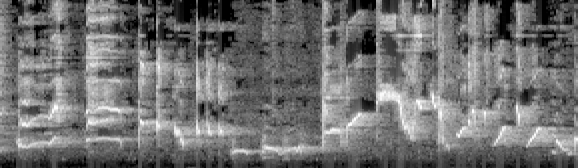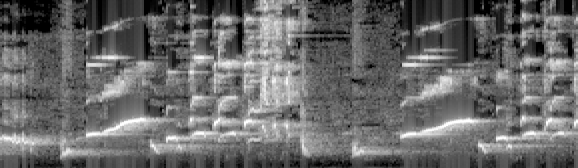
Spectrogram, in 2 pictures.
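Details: Loud nonstop warbling from a bird: a tumbling mix of rising and falling whistles, buzzy chips and rapid trilled notes, packed densely together.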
